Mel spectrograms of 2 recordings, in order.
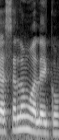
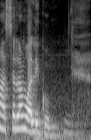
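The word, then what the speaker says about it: السلام عليكم: আমি যখন ট্যাগলাইনটি দিয়েছি আসসালামু আলাইকুম আমি ওটা আগে উচ্চারণ করতে পারতাম না এখন শিখেছি প্রপার আগে আমি বলতাম আসসালামু আলাইকুম আমাকে একজন ফ্যান বলেছিলেন ওটা আসসালামু আলাইকুম তো ওটা আমি এখন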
